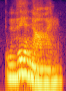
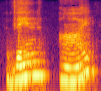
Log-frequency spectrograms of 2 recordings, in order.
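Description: First: The words run together smoothly. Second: The words are said separately.

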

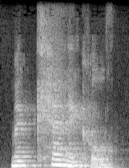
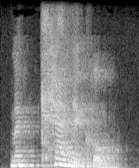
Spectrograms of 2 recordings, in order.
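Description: Both takes have the same delivery.

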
